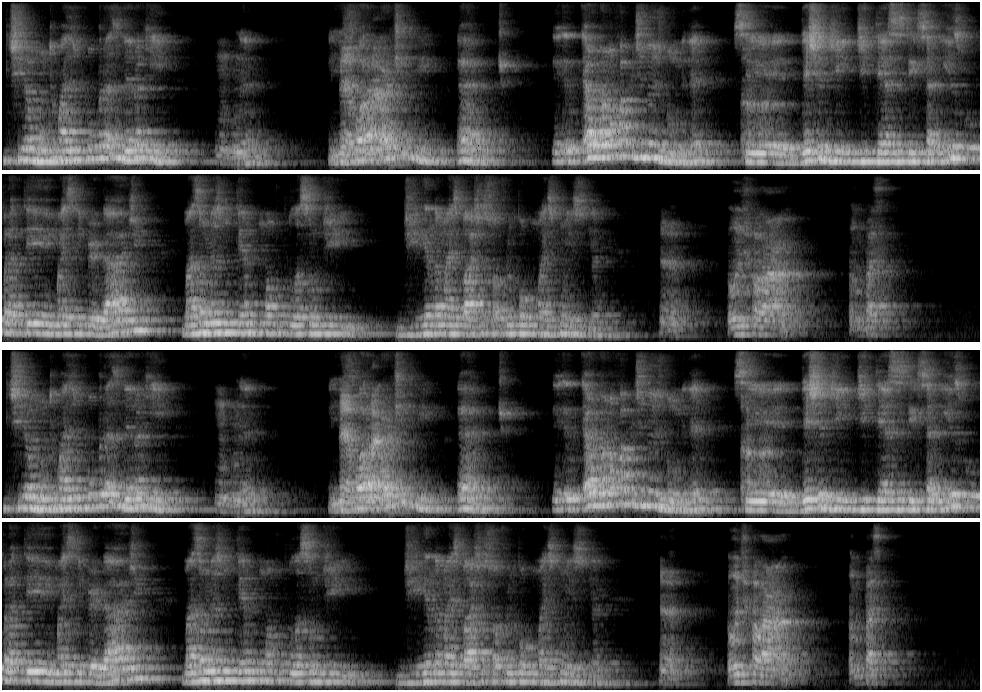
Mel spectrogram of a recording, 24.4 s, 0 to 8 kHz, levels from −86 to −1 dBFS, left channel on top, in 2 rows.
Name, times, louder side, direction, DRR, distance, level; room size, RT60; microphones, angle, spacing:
voice 1, 0.0-2.2 2.9-3.3 4.1-6.3 6.9-8.9 9.1-14.1 14.5-16.7 17.1-19.7, equal, 10° left, -2 dB, 0.4 m, -26 dB
voice 2, 2.6-3.0 4.2-4.8 9.2-9.7 20.4-20.7 21.3-22.1 22.8-23.2, right 2 dB, 75° right, 0 dB, 0.6 m, -32 dB
5.3 x 2.2 x 2.3 m, 1.0 s
head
